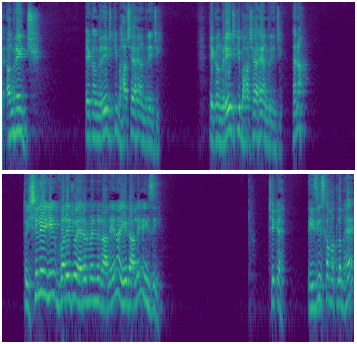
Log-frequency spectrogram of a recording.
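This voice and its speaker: A middle-aged man with an Indian accent teaching a live online English grammar class, dictating sentences slowly and then correcting the students quickly and fondly. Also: high-pitched.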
